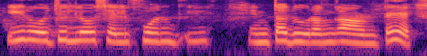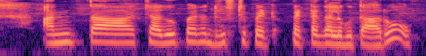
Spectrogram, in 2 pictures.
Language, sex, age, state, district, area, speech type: Telugu, female, 18-30, Telangana, Nizamabad, urban, spontaneous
